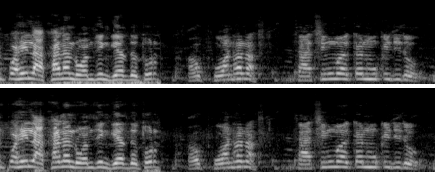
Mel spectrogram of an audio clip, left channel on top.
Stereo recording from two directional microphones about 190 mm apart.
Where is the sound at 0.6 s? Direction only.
40° left (ahead or behind); by 1.6 s 60° left (ahead or behind).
